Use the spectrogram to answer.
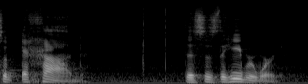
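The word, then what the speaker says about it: אחד: So you would pronounce it echad.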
